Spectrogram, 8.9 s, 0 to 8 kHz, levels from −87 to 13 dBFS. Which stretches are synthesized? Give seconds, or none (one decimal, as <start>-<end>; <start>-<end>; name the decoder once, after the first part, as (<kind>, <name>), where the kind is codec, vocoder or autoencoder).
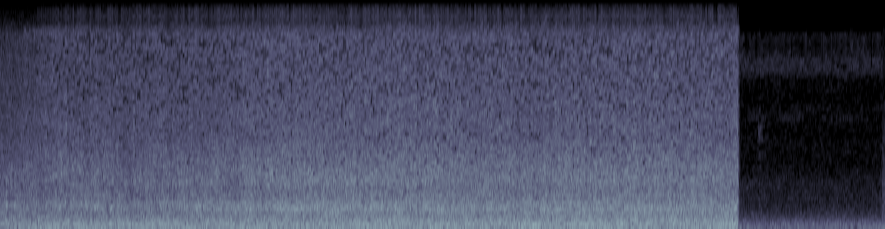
0.0-3.7 (codec, DAC)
